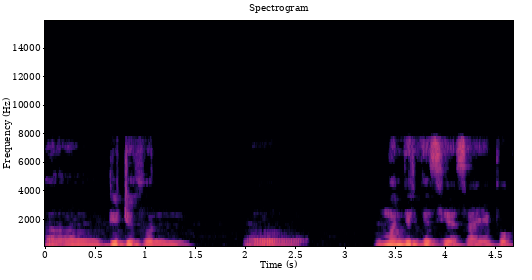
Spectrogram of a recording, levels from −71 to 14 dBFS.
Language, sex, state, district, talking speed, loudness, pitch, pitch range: Konkani, male, Goa, North and South Goa, 90 wpm, -19 LUFS, 115 Hz, 110-120 Hz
